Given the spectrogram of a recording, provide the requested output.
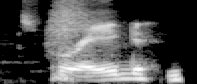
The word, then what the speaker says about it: Sprague: Sprague. Sprague. That's what I thought. Okay. Sprague, but Okay.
